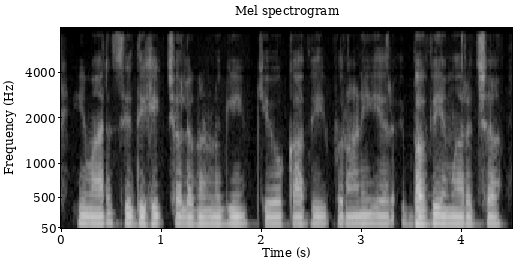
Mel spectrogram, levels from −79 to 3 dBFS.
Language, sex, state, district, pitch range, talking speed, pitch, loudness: Hindi, male, Uttarakhand, Tehri Garhwal, 105-110 Hz, 185 wpm, 105 Hz, -22 LUFS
